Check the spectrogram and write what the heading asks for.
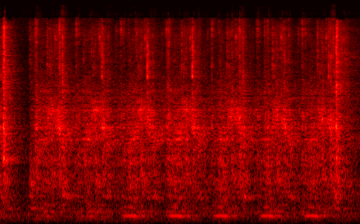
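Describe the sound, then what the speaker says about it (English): A sewing machine stitching in reverse through very heavy harness and skirting leather, a steady close mechanical chatter with regular rhythmic thumps of the needle punching through. "place the machine in reverse so you can see how reliable the stitching is in reverse"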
